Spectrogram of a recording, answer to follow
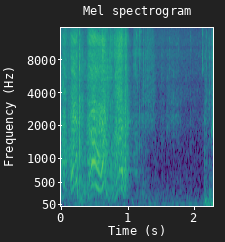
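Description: Zipper on a zip-around wallet being pulled closed, a rasping zip lasting about a second and then stopping.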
